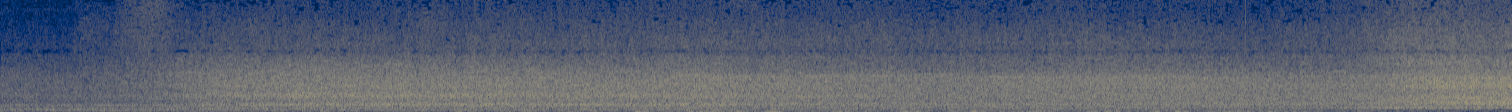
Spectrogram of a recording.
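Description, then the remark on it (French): A huge football crowd at the Vélodrome stadium roars after a goal, a dense, continuous wall of cheering that swells within the first second and stays loud throughout, with no commentary or voices speaking over it. “C'est un son d'un but à toi. Et il n'y a pas de commentaire et on va voir si tu arrives à le reconnaître.”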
